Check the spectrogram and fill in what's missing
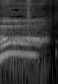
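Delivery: sharp high gasp of delight; quick excited intake of breath. Real, not acted. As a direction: catch your breath in surprise at something pretty. Sees the paper design.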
